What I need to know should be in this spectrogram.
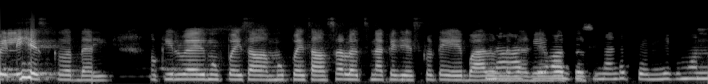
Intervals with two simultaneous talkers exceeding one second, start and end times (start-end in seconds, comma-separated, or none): none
